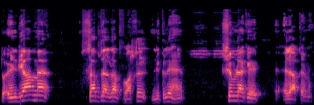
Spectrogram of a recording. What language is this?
Urdu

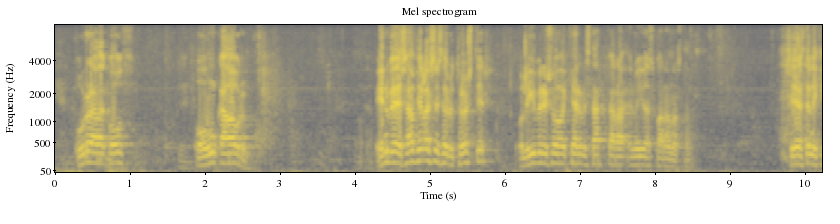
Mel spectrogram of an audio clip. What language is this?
Icelandic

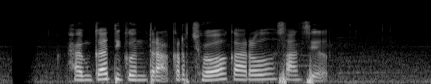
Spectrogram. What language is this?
Javanese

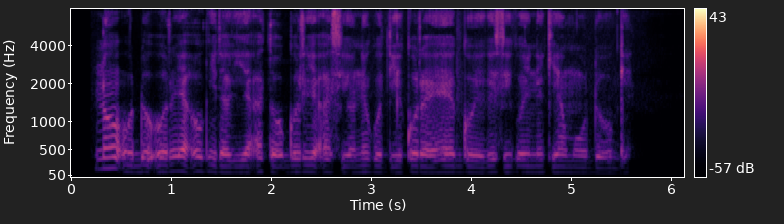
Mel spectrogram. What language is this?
Kikuyu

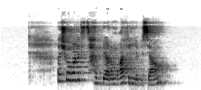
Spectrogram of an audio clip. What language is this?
Kabyle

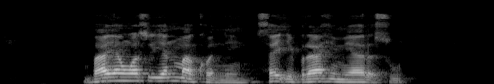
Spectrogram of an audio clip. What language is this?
Hausa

